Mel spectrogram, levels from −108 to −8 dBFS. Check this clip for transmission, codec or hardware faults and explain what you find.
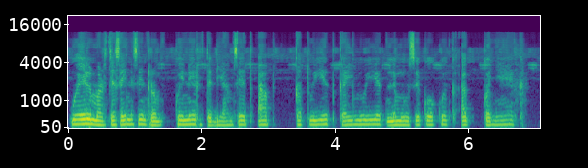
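One codec fault runs through the whole clip: likely Opus compression, with nothing above 12.5 kHz. Starved bands are filled with folded or noise energy rather than left empty, so the speech sounds grainy and rough without MP3's swirl, pointing to a very low bitrate around 12 kbps.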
